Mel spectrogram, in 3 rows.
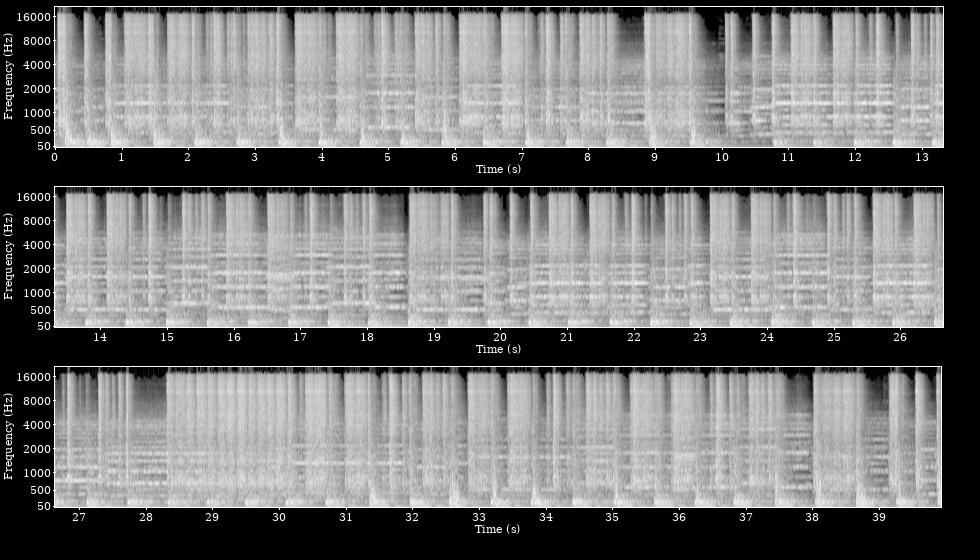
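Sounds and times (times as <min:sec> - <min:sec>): accordions playing melody: 0:00.0 - 0:39.9
snare and bass drums: 0:00.0 - 0:39.9.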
